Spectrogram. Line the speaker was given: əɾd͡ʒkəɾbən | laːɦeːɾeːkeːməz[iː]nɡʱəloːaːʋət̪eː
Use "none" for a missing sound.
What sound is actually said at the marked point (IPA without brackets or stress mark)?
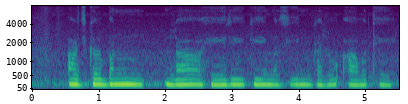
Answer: iː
